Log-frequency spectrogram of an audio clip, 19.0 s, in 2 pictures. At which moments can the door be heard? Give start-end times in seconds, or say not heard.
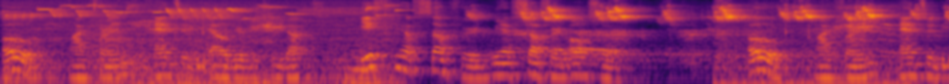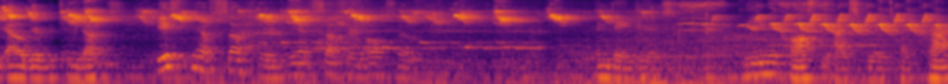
not heard.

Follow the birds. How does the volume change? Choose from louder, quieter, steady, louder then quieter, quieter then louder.
steady.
